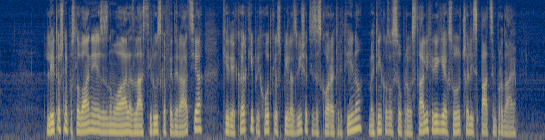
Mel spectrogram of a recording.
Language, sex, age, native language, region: Slovenian, male, 30-49, Slovenian, Central Slovenia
